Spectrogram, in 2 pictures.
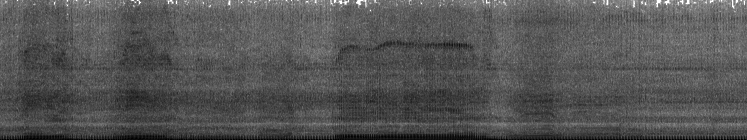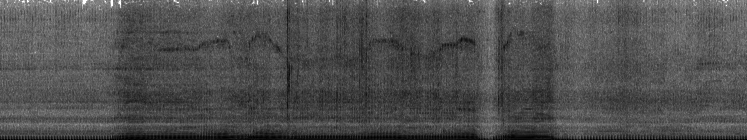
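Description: Enduro motorcycle engine being ridden, the revs rising and falling repeatedly under throttle and held high for a few seconds at a time, with the throttle briefly shut off near the end.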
